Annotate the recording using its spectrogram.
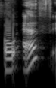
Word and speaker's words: of: Even though it's O-F, it's pronounced like short U, V, of, kind of.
